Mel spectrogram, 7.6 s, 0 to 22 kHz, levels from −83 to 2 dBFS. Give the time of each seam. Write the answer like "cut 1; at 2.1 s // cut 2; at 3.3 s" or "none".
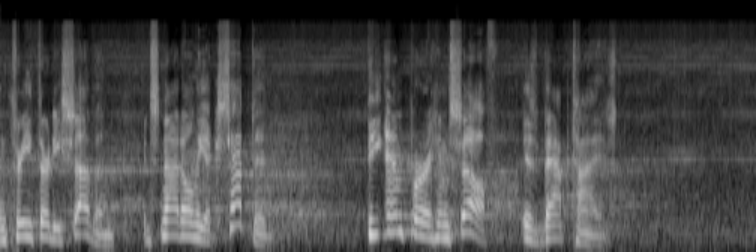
cut 1; at 5.2 s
